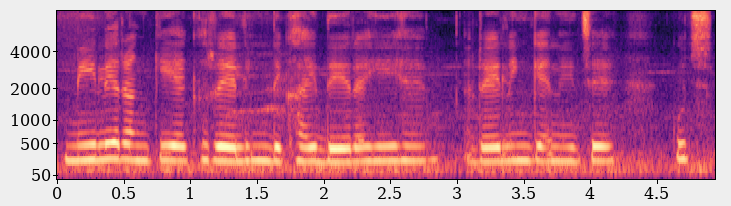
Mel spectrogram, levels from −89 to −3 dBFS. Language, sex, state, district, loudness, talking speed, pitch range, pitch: Hindi, female, Madhya Pradesh, Bhopal, -15 LUFS, 160 wpm, 220-235 Hz, 230 Hz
